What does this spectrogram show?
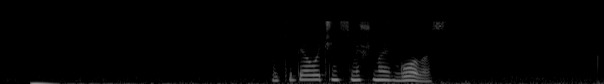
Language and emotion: Russian, neutral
